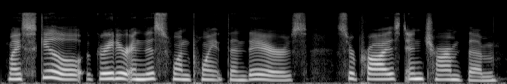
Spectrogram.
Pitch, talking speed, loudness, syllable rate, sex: 230 Hz, 155 wpm, -16 LUFS, 4.0 syllables/s, female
